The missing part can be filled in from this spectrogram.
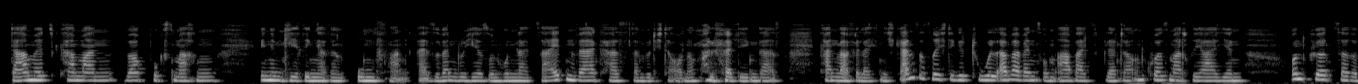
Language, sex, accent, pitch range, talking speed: German, female, German, 165-215 Hz, 195 wpm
